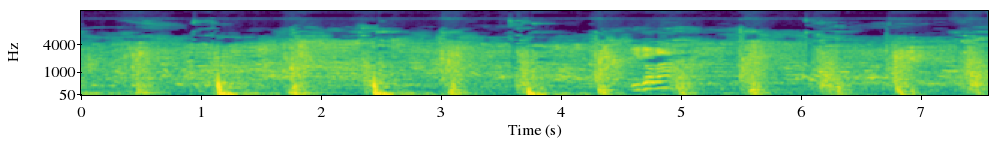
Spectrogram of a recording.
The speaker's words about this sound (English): Right, so this is the beat. It's a slow one. Okay, now those of you with knives and forks, if you bang on the beat in between, so I mean...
